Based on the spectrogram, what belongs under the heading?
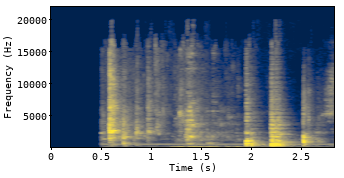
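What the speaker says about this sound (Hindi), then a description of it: "तो अभी हो चुका है बर्तन धोने का टाइम, बर्तन धो लेती हूँ" Dishes, pots and pans clatter against each other at a home kitchen sink during washing up, with running water hissing underneath and several sharp clinks standing out near the end.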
